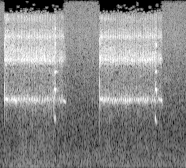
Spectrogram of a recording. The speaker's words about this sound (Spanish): A cada rato tenía que hacer una siestita. A veces roncaba. Y cuando Picaflor roncaba...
